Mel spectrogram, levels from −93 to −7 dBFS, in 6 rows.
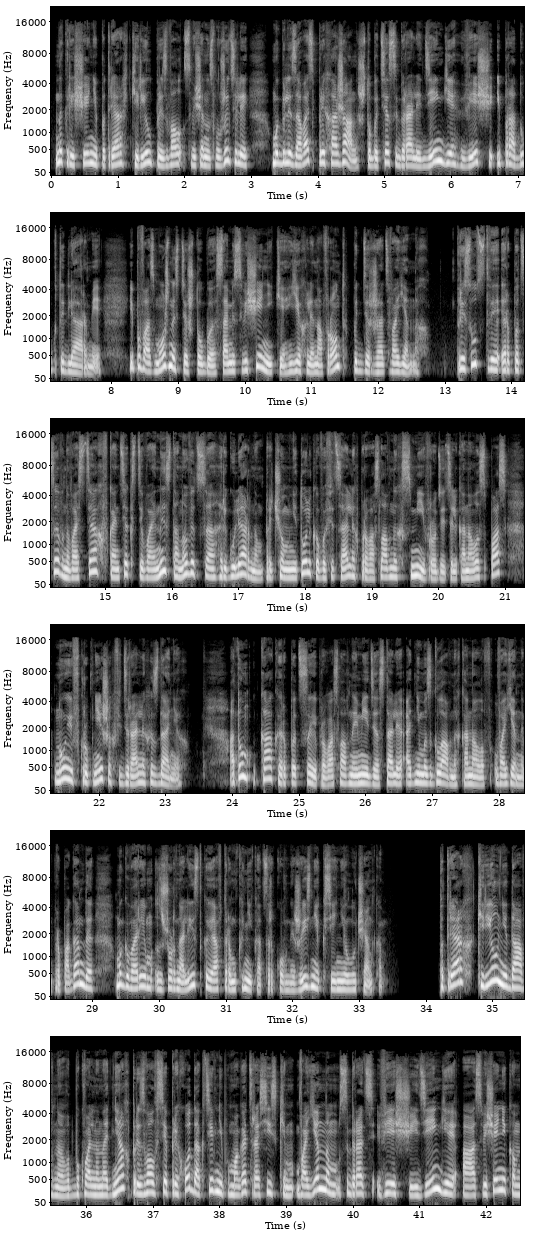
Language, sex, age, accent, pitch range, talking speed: Russian, female, 30-49, native, 160-215 Hz, 140 wpm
